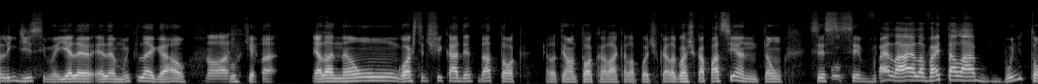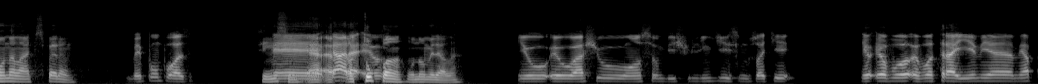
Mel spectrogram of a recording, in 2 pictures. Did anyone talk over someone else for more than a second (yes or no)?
yes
